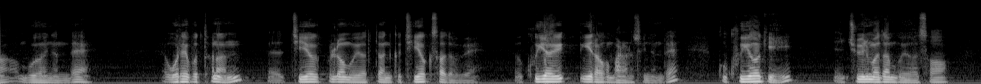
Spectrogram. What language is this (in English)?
Korean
